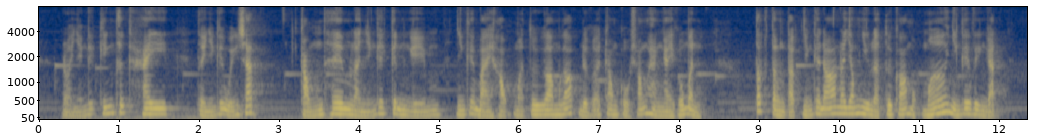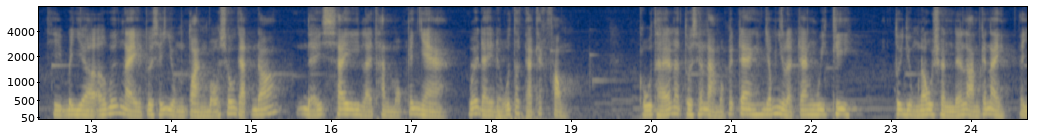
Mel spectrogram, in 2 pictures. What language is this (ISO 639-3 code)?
vie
